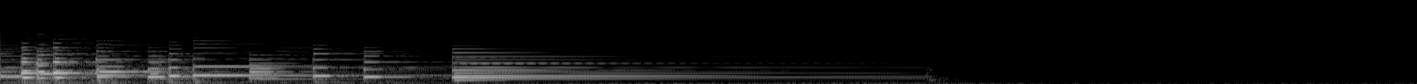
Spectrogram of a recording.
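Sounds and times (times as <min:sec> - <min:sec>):
prelude and fugue: 0:00.0 - 0:09.4.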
